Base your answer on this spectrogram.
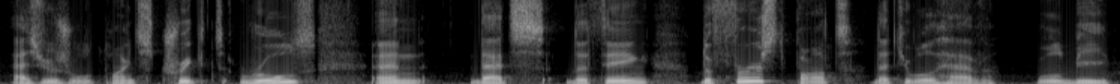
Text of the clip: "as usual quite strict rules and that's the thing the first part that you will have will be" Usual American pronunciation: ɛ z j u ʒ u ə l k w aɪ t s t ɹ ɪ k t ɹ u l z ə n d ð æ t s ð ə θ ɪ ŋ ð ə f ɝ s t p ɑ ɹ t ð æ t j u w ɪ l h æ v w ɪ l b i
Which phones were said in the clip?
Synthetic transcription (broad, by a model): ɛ z j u ʒ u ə l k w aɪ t s t ɹ ɪ k t ɹ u l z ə n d ð æ t s ð ə θ ɪ ŋ ð ə f ɝ s t p ɑ ɹ t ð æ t j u w ɪ l h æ v w ɪ l b i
